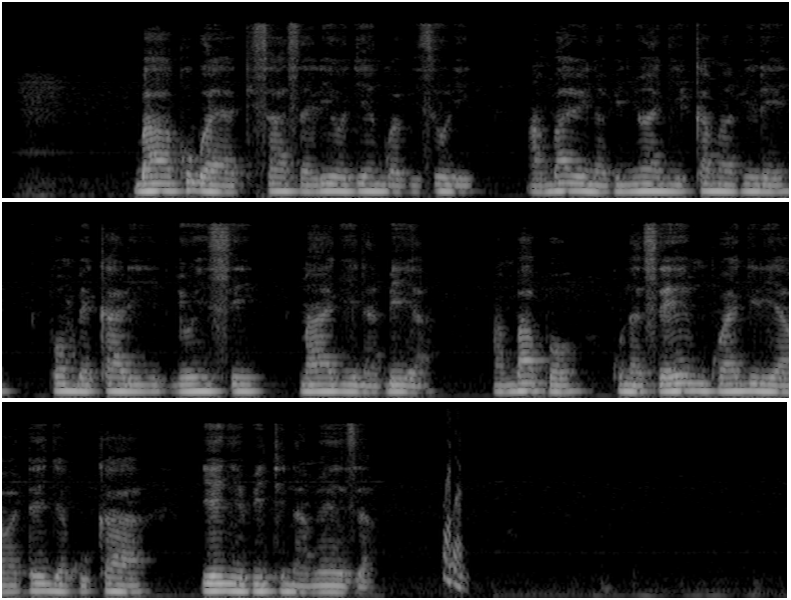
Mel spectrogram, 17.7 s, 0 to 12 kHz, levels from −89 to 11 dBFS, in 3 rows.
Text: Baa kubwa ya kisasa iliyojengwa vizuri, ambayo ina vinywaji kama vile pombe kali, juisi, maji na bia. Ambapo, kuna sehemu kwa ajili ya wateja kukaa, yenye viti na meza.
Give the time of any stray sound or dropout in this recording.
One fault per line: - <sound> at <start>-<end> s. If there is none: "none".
- chirp at 15.1-15.3 s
